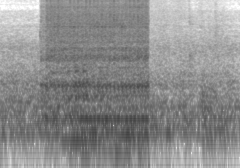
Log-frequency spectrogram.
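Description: A sewing machine stitching the built-up collar of a bubu maxi dress runs in one steady, loud burst of rapid mechanical whirring for just over a second, then stops, leaving quiet room noise.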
